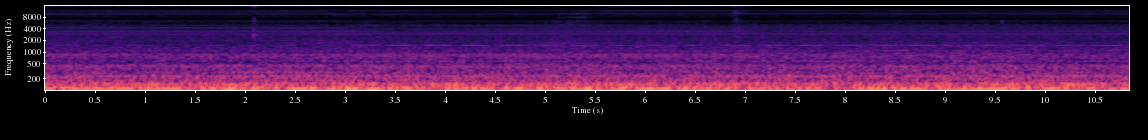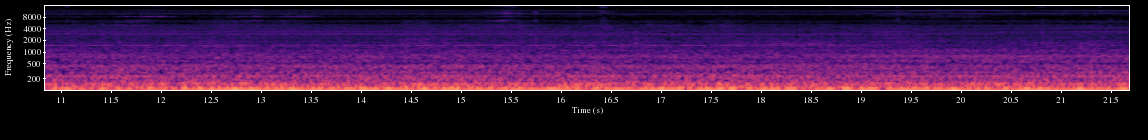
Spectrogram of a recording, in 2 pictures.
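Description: Steady low rumble of a Union Pacific auto train's autorack cars rolling past, heard from inside a car's cabin.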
